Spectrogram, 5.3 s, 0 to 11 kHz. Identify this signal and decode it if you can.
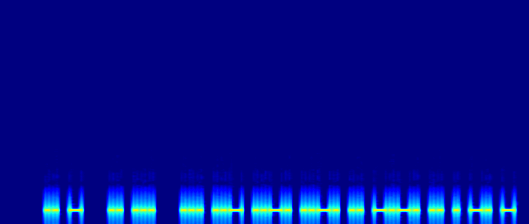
Morse code, heard as a keyed tone, about 30 wpm, 700 Hz. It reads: IT IS SUFFICIENT
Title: Sentences from Top 1400 Words 30wpm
